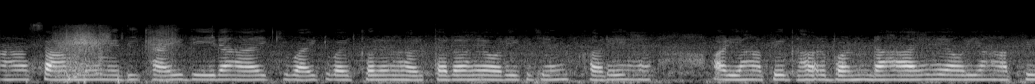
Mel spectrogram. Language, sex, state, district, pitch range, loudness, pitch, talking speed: Hindi, female, Chhattisgarh, Balrampur, 215-220 Hz, -17 LUFS, 215 Hz, 170 wpm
